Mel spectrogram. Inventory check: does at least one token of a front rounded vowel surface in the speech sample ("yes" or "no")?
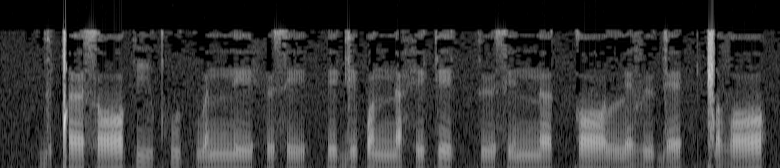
yes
